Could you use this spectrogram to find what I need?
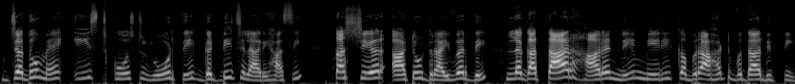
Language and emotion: Punjabi, angry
